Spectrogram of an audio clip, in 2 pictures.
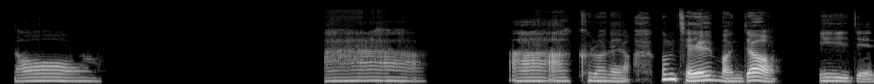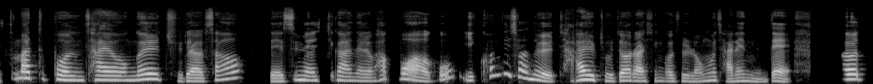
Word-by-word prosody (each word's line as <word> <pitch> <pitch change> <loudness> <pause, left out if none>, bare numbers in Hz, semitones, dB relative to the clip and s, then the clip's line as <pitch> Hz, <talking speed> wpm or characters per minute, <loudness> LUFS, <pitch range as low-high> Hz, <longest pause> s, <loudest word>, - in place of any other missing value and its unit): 어. 155 -1 -3 2.2
아. 165 -1 -6 0.8
아아 160 0 -2
그러네요. 160 -5 -3 0.3
그럼 240 +1 +6
제일 185 -1 +7
먼저 160 -1 +4 0.3
이제 150 -4 -2
스마트폰 235 -9 +1
사용을 205 +4 +3
줄여서 210 - -1 0.2
내 140 -1 -1
수면 195 +6 0
시간을 175 -5 -2
확보하고 180 - 0
이 185 - -5
컨디션을 325 - 0
잘 210 +2 +3
조절하신 160 -3 -1
것을 145 0 -6
너무 150 +8 -4
잘했는데 150 -2 -2 0.5
그렇 235 0 +5
170 Hz, 190 characters per minute, -20 LUFS, 155-205 Hz, 2.2 s, 제일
